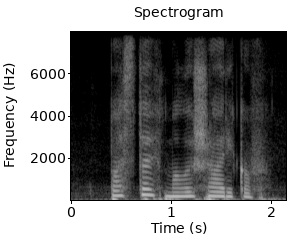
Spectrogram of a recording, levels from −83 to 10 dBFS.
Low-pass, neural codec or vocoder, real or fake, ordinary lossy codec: none; none; real; none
